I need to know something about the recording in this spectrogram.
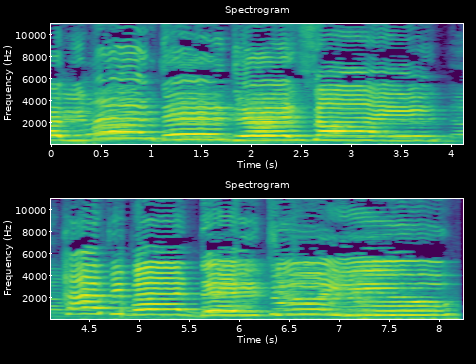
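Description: A high voice singing a melody in held notes, phrase after phrase with short breaks, with little or no accompaniment.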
